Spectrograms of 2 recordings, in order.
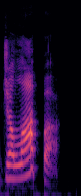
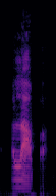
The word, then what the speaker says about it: Jalapa: However, us Americans, we're not pronouncing the J properly, so they were going to Jalapa. – So we were saying the J in English. However, this is a capital city in Mexico, so it's pronounced like an H, so Jalapa.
